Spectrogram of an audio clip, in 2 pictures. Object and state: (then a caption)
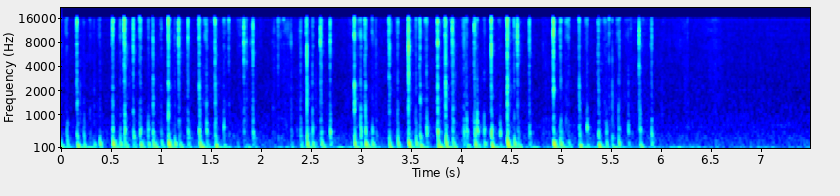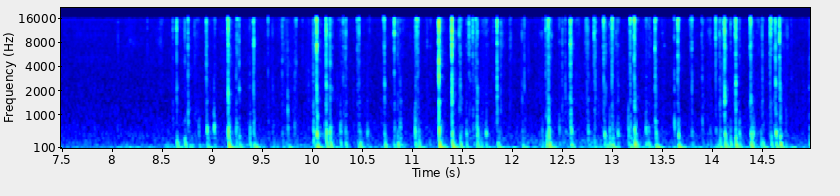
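Plastic laptop keyboard. Fingertips with short nails type on the plastic chiclet keys of a backlit laptop keyboard, producing rapid, dry clicks and taps over a low steady hum. The typing pauses into near-silence for about two seconds midway, then resumes at the same brisk pace.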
